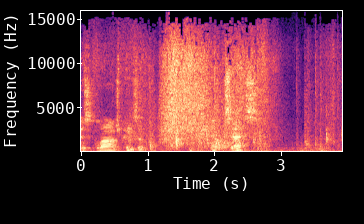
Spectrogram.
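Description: A large sheet of paper rustles and crinkles as it is lifted and laid down.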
